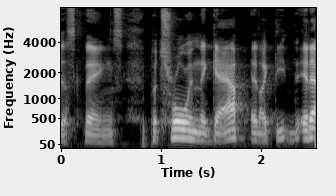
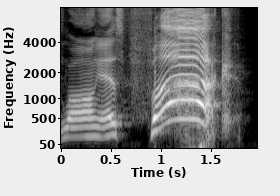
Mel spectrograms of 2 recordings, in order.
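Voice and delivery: exasperated yell; 11 semitones higher, 14 dB louder, much slower than usual. Real, not acted. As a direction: build into a long, loud shouted curse. Exasperated yell about the airship.

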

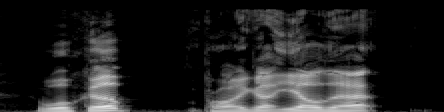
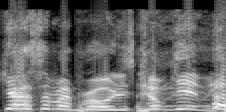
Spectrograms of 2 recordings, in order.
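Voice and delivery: put-on much higher, louder, strained kid voice; panicked squeak; 12 semitones higher, 10 dB louder than usual. Hungover kid begging mom for pickup, high panicked squeal.

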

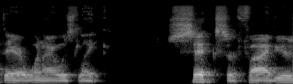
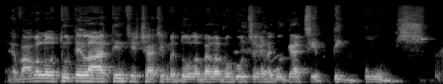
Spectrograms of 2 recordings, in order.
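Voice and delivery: fast Italian-sounding gibberish double talk; fake Italian; 3 semitones higher, 4 dB louder than usual. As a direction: rattle off fake Italian, hammed-up. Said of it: "Fake, fake Italian".

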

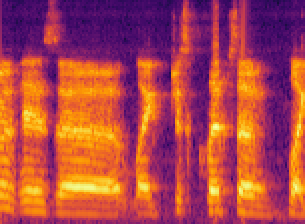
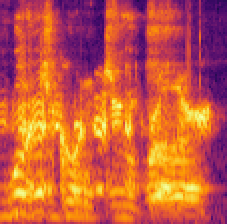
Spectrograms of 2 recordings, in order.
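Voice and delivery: a hint of Hulk Hogan; Hulk Hogan catchphrase; 3 semitones higher than usual. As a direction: wrestler catchphrase, lightly growled. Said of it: "Hulk Hogan has joined our podcast".

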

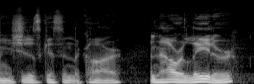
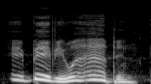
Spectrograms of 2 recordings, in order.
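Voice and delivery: put-on high, loud sweet-talking boyfriend; 10 semitones higher, 7 dB louder than usual. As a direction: coax her like a smitten boyfriend. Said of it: "like a boyfriend now".

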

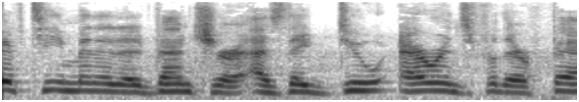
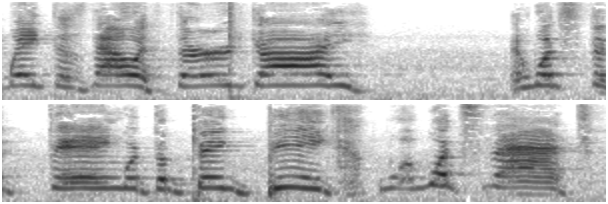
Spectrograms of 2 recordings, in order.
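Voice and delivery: higher, slow, befuddled voice; confused dad; 8 semitones higher than usual. Retold or imitated. Dad baffled by Moon Knight beside his son, befuddled whine. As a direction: play the lost dad watching with his son. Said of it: "and I'm like".

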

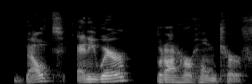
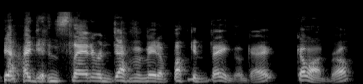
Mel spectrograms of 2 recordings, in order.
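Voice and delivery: louder, higher laughing denial; laughing exasperation; 5 semitones higher, 4 dB louder than usual. Real, not acted. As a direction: laugh it out, fed up.

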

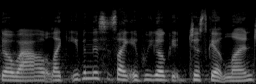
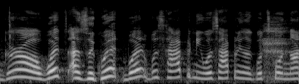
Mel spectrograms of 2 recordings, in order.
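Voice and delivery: panicked; 6 semitones higher, 3 dB louder than usual. Retold or imitated. Panicked reaction to mom's call.

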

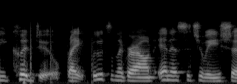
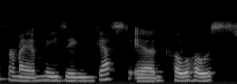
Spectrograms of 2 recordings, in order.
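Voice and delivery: normal talking voice

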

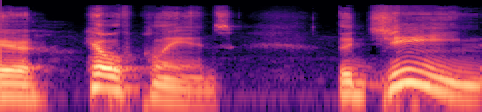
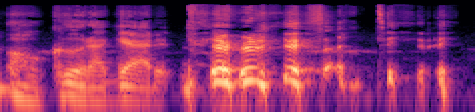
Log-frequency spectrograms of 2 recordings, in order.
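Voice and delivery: laughing after finishing the line; relieved, laughing it out; laughing relief; 3 semitones lower, 3 dB quieter than usual. Real, not acted. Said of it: "get this out without laughing".

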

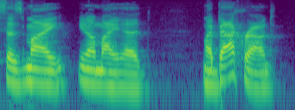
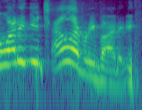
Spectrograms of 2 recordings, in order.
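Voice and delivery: incredulous; 11 semitones higher than usual. Retold or imitated. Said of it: "I go".

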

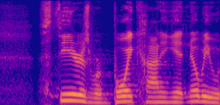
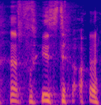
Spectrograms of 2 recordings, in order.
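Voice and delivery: pleading "Please don't" through a laugh, a bit higher; 4 semitones higher than usual. Real, not acted. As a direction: giggle while begging them to stop. Begging again through laughter.

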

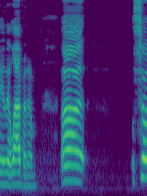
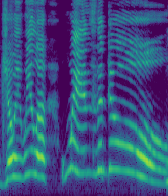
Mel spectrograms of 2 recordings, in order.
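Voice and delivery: higher, drawn-out triumphant cry; announcer victory call; 8 semitones higher, much slower than usual. Pretend. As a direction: stretch it out like a ring announcer. Triumphant call of the duel's winner.

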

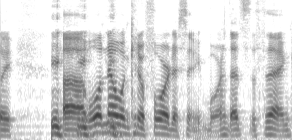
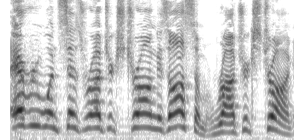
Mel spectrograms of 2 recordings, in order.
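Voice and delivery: high, far mocking fan voice; parroting what everyone says; mocking hype voice; 6 semitones higher than usual. Imitating hype of others.

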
